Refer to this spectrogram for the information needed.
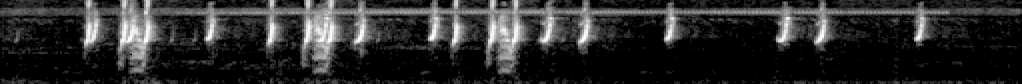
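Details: Common quail calling with sharp, clipped broadband notes, mostly in quick groups of two or three, a steady high whine running beneath them.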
